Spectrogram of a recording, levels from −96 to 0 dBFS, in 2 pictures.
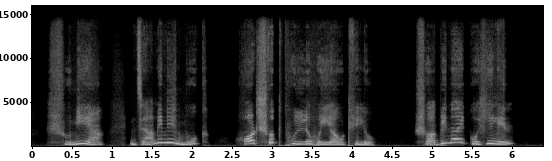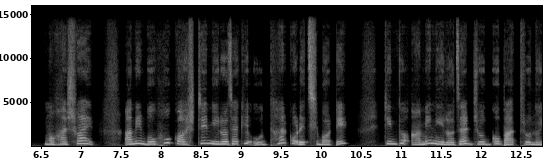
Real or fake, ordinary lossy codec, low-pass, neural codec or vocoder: fake; none; 14.4 kHz; codec, 44.1 kHz, 2.6 kbps, DAC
